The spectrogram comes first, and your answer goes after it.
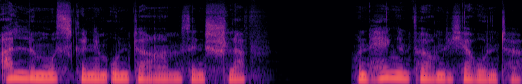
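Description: Soothing in tone, this voice moves at a very slow pace with long, frequent pauses. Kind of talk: guided meditation. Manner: slow, hushed, soothing.

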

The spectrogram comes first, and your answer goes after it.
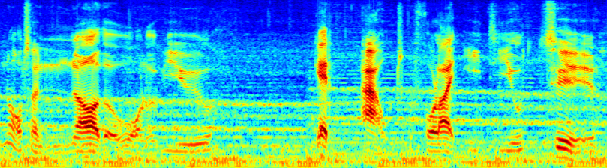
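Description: A man's put-on character voice, fairly low in pitch, at a fairly slow pace over loud background music. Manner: menacing, weary.

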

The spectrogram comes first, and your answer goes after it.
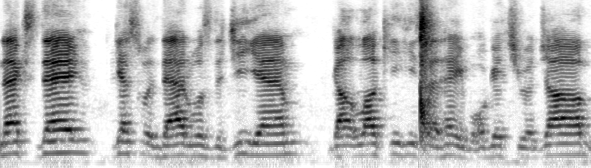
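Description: A man's voice sits fairly high in pitch, bright and sharp in tone. Light background noise is present. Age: 20s. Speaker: sales trainer. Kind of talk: casual interview. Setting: remote call. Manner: animated. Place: office. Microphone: video call.

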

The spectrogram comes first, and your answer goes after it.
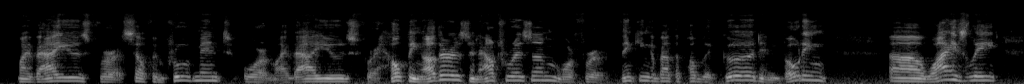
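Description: A man's fairly slow speech with very wide pitch swings. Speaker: podcast guest. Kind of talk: interview answer. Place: home room. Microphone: video call.

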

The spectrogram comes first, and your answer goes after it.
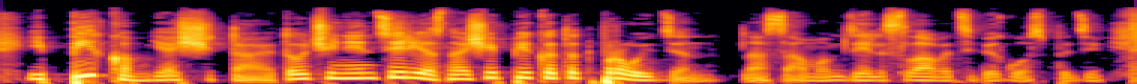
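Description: Over a quiet background, a woman talks fairly quickly with hardly any pauses. Her voice is very deep and low, with vocal fry. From Moscow, Russia; Russia. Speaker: historian; guest. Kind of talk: interview talk. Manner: halting. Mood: warm, amused. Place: meeting room. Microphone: podium.

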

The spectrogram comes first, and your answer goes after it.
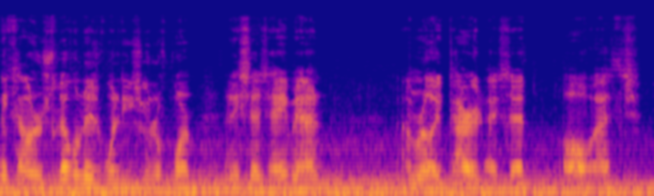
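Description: This man's voice is dry with no echo, set against loud background noise. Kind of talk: casual vlog chat. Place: car.

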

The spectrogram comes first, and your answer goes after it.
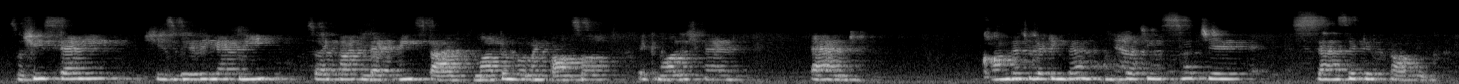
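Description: Speaking very slowly, a woman holds a high pitch in a flat, monotone delivery. Light background noise and strong room echo fill the recording. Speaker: keynote speaker. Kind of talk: speech. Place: hall.

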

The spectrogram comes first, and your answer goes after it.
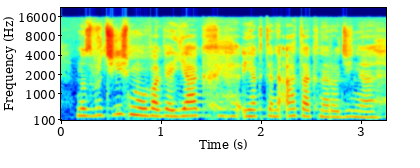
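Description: With a Polish accent, a woman talks at a fairly quick pace and with fairly even intonation. The background is quiet. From Szczecin, Poland; Poland. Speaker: debate moderator. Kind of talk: moderated panel debate. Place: hall. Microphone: handheld.

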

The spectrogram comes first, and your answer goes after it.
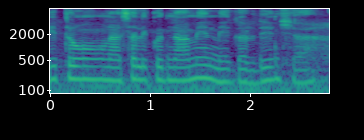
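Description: A woman's fairly low, somewhat breathy voice at a moderate pace, with audible echo from the room. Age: old. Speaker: vlogger. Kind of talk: casual vlog narration. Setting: outdoors.

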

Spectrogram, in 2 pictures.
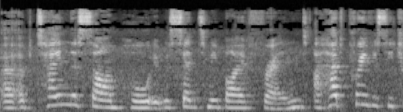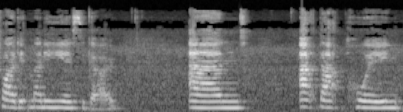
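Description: Somewhat breathy, the voice moves at a moderate pace with fairly even intonation. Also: woman. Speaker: perfume reviewer. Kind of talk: casual vlog chat. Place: home room. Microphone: phone near.

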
